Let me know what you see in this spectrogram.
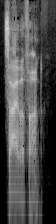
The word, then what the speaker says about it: xylophone: Xylophone. – Yeah, not. I don't think it's with an xylophone. – S. Yeah, like an X, majority of the time has a Z pronunciation.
